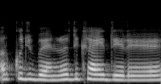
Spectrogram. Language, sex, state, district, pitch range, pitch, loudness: Hindi, female, Chhattisgarh, Jashpur, 210-235 Hz, 225 Hz, -16 LUFS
